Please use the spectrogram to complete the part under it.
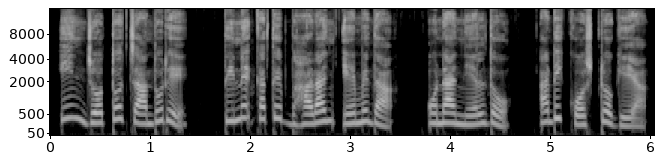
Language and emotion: Santali, sad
